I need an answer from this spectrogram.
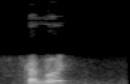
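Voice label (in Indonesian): "rebus", Indonesian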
